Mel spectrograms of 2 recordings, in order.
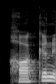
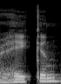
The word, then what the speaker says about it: Haakon: So Haakon is fine. Or Haakon is fine. Whatever you feel is most comfortable. Haakon's closer for me to be able to pronounce it without doing any gymnastics with my vocal apparatus for me.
